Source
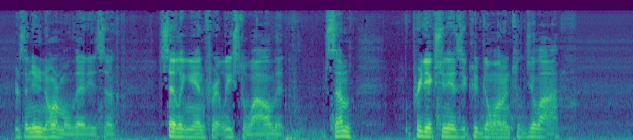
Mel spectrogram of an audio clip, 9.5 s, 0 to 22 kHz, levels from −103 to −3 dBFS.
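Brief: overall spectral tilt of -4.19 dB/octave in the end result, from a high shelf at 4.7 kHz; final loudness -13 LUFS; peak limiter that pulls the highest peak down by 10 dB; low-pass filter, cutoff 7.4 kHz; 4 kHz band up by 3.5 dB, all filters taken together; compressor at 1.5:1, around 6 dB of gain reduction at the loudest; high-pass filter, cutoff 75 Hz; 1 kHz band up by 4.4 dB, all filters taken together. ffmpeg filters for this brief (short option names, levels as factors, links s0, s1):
-af "highpass=75,lowpass=7400,equalizer=f=1000:t=o:g=5,equalizer=f=4000:t=o:g=6.5,highshelf=f=4700:g=-6,acompressor=threshold=0.0355:ratio=1.5,volume=8.91,alimiter=limit=0.891:level=0:latency=1"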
